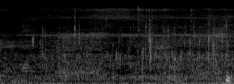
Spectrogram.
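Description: Faint, steady outdoor background hiss with a few light clicks.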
